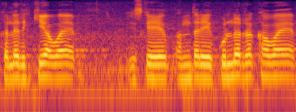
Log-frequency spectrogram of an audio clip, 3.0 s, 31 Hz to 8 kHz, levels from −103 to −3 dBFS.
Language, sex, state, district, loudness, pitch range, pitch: Hindi, male, Rajasthan, Bikaner, -14 LUFS, 160-175 Hz, 165 Hz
